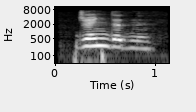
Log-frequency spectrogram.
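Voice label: "дженьдӧдны", Komi, female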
